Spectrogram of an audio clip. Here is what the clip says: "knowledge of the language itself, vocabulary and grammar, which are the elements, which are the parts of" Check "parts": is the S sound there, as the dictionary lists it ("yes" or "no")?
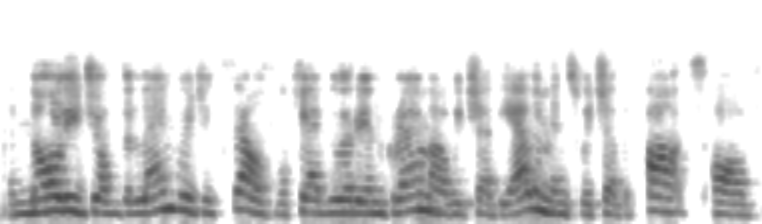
yes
